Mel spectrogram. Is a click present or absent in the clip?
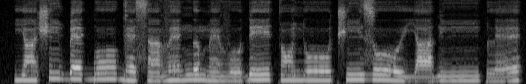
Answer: absent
